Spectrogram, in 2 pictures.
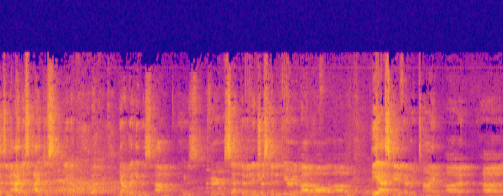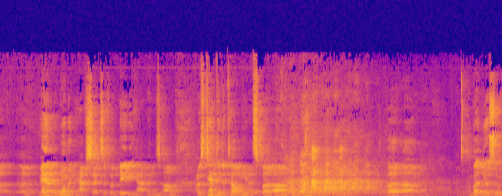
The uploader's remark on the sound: At the Alberta Abbey for live storytelling with Portland Story Theater.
